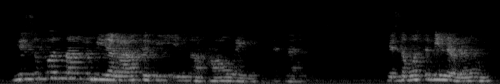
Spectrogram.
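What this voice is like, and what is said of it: Woman with an Asian accent. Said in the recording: “a lady with an Asian accent”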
